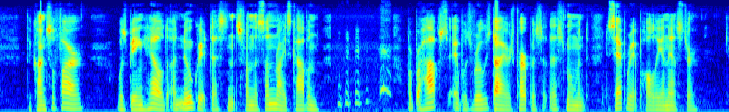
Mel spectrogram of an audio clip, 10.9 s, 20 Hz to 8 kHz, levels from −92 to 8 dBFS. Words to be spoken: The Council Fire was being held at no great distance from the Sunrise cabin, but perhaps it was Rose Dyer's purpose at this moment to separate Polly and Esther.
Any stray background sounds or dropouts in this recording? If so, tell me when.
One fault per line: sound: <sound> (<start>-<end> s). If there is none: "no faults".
sound: laugh (5.0-5.9 s)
